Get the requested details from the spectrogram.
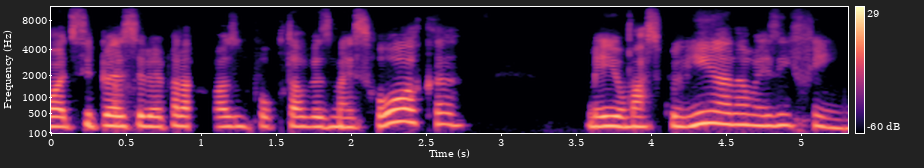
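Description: A woman with a dark, mellow tone and fairly high pitch, at a moderate pace, in a dry, close sound with no echo. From Brazil, Mogi das Cruzes (São Paulo state). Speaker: podcast co-host. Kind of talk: casual chat. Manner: animated.

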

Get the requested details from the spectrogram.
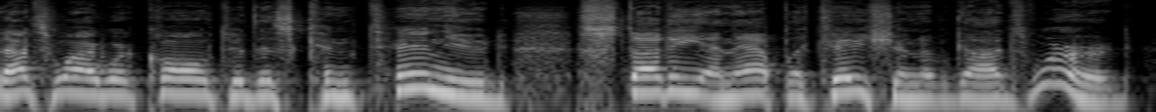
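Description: A man with a high pitch and a dark, mellow tone speaks at a fairly slow pace with ordinary pitch variation on a very clean recording with a silent background. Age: 70s. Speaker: pastor and author. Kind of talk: bible teaching interview.

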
